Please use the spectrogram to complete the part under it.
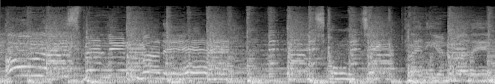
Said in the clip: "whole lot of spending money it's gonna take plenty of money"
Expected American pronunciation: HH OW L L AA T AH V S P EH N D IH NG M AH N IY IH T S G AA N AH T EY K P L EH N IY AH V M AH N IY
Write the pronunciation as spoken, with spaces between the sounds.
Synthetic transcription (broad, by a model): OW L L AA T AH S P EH N D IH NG M AH N IY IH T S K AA L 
